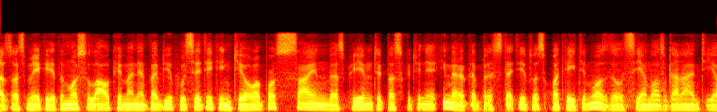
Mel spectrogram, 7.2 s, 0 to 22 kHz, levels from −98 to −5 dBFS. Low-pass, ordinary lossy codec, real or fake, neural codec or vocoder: 7.2 kHz; MP3, 96 kbps; fake; codec, 16 kHz, 0.5 kbps, FunCodec, trained on Chinese and English, 25 frames a second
